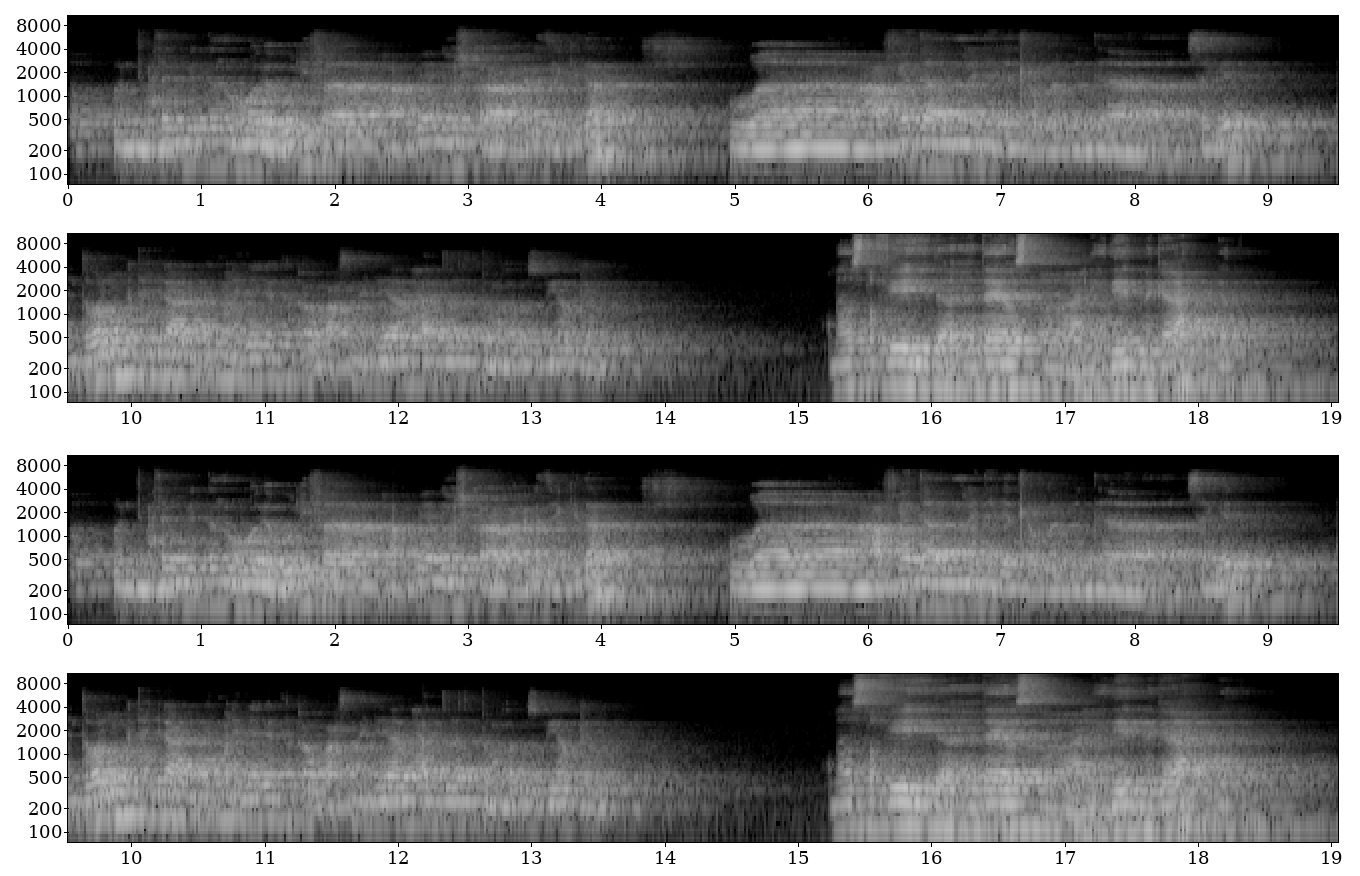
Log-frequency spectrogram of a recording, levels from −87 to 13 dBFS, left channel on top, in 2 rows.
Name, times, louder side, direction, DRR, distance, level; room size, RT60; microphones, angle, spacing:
voice 1, 0.3-4.0 4.4-4.6 4.9-8.8 9.5-13.5, right 1 dB, 20° right, -1 dB, 1.5 m, -23 dB
voice 2, 15.2-18.3, left 1 dB, 40° left, 1 dB, 1.3 m, -21 dB
10.0 x 6.3 x 8.9 m, 2.1 s
head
